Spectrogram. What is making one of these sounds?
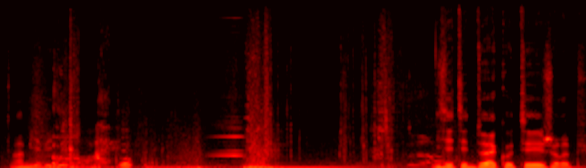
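An axe strikes a body with a heavy, wet thud.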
